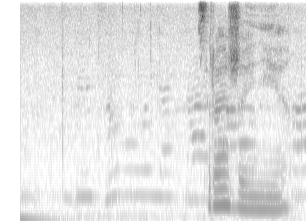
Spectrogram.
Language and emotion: Russian, neutral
